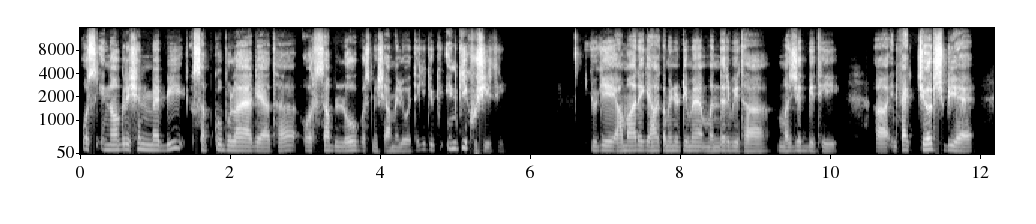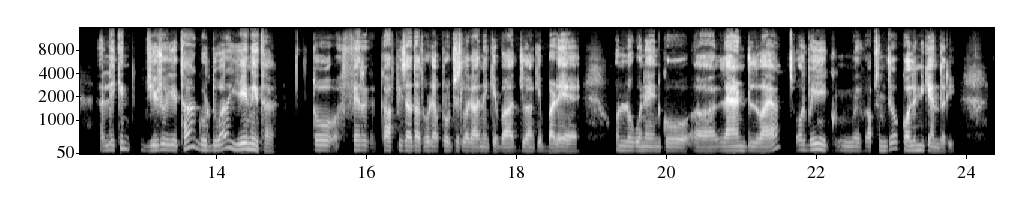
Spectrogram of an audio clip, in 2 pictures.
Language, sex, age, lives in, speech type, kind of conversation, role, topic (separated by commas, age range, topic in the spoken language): Hindi, male, 20-24, India, conversation, podcast, guest, Vegetarian guests ke liye celebration ka menu kaise plan karte ho?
